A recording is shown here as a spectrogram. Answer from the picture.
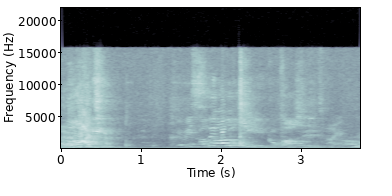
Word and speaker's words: Golgi: So the vesicle is coming from Golgi. Do you know what's Golgi? Oh shoot. Oh, gold. Oh, you read it as Golgi. What do you pronounce? Golgi? Yes. That's Chinese medicine. It's Golgi.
